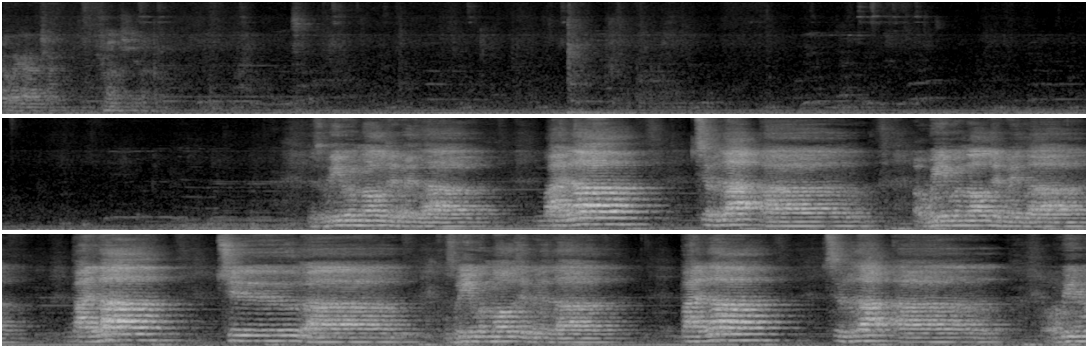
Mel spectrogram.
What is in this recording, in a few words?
Choir Harm Low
